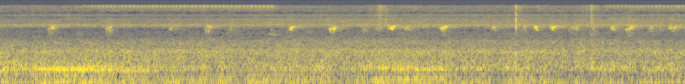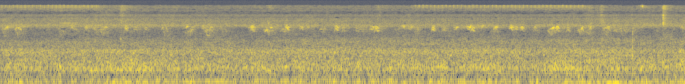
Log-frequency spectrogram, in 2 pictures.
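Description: Small birds chirping faintly outdoors: many short high chirps, several a second and irregular, over a low background rumble.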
